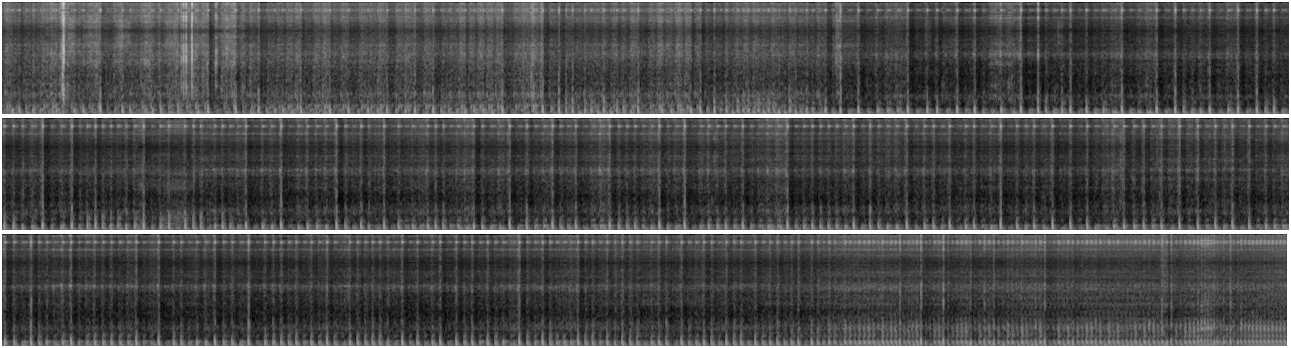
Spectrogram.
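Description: Dirt bike engine running at low speed on a rough, rutted trail, with the bike clattering and rattling over the bumps. Near the end the engine note becomes steadier.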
